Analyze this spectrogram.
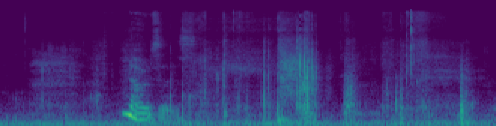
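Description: Book pages rustle as they are turned.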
